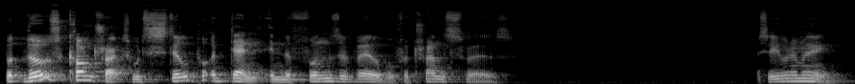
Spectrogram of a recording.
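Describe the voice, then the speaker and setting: Congested English man with gravelly voice. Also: mid-range voice, expressive, takes it slowly, pauses often. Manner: chatty, frequent throat clearing, filler-heavy. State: congested with a sore throat. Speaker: football channel host. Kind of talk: casual commentary to camera.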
